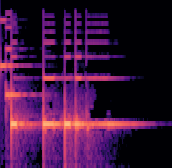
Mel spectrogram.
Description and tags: Just some more synthesised bleeps and beeps by me.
